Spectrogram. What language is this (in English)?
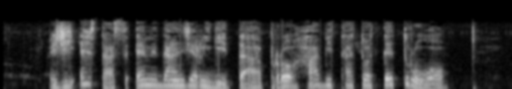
Esperanto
